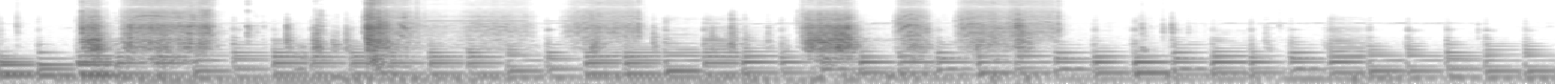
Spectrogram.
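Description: Guitar background music, with a cordless drill/driver running in about five short bursts over the first seven seconds as it drives bolts into a metal mower deck.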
